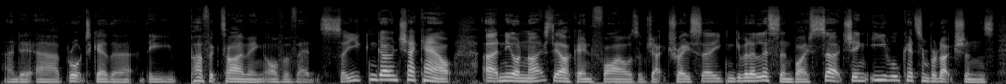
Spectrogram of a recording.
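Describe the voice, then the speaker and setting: A man's voice: medium pitch, a little fast, few pauses, no room sound, clean studio sound. A man hosting a podcast, giving a casual review in a hesitant, meandering way. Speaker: podcast host.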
